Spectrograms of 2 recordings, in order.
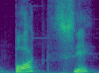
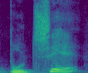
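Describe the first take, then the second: First: It is pronounced as two separate words. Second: It is pronounced as one joined word. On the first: Something can be, from the verbs can and be. "el separat es pronuncia pot ser" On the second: Something is possible, perhaps. "El juny es pronuncia potser"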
